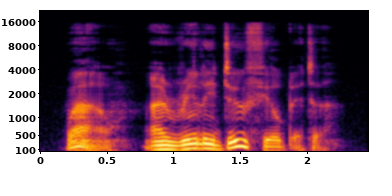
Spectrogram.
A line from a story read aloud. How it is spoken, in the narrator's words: he said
